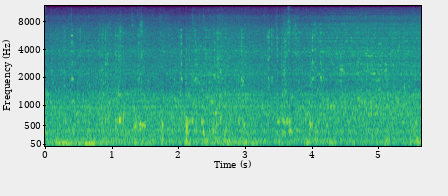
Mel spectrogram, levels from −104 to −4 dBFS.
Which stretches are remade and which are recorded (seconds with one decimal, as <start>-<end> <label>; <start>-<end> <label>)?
0.0-5.6 recorded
